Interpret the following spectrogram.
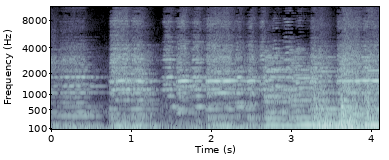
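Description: Live norteño band playing: button accordion carrying the melody over sousaphone bass and guitars. The music comes in at the start and grows louder.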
